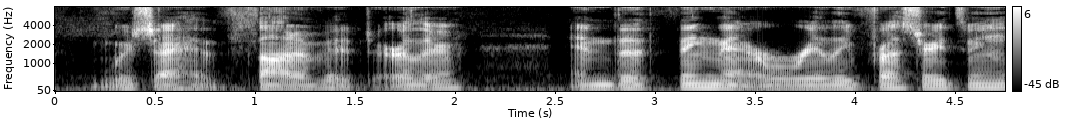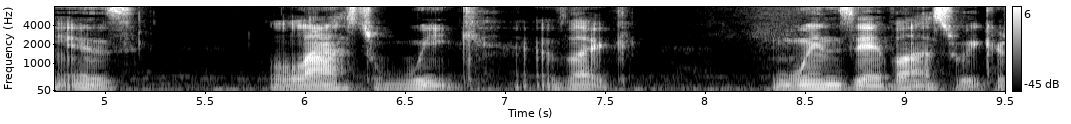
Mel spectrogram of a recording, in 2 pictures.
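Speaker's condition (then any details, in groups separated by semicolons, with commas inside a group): Traumatic brain injury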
